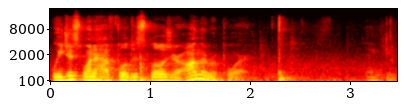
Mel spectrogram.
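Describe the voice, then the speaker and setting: A man's voice: mid-range voice, expressive, moderate pace, a little hiss or hum. A man town councillor speaking plainly and earnestly in a council meeting.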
